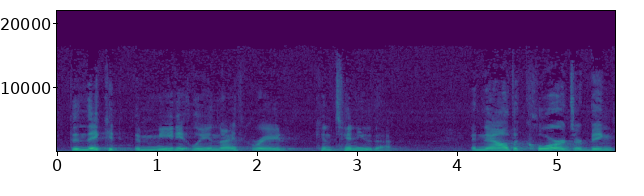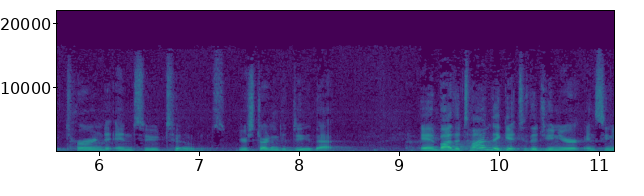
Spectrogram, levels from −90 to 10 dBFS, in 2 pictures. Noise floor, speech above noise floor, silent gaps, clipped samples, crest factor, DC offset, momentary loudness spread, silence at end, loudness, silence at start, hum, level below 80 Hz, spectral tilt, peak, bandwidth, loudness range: -64 dBFS; 26 dB; none; under 0.1%; 20 dB; under 0.1%; 13 LU; 0 s; -38 LUFS; 0.15 s; none; -74 dBFS; -5 dB/octave; -20 dBFS; 16.5 kHz; 4 LU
